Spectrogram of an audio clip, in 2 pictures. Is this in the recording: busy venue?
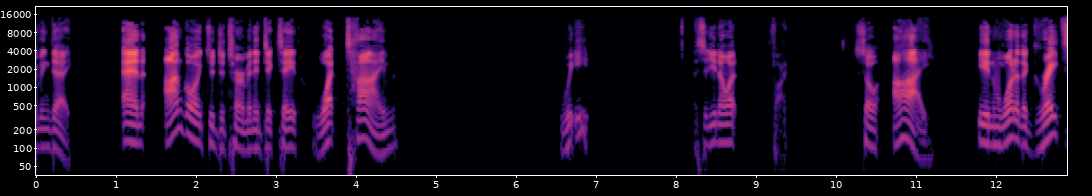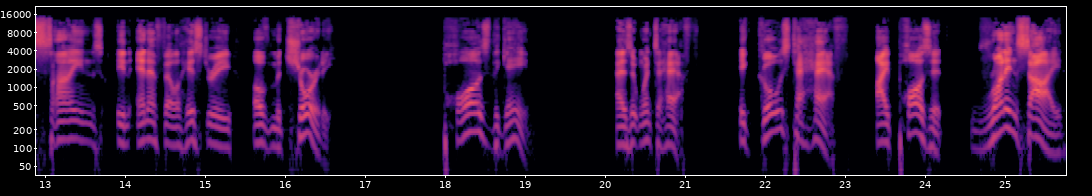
no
